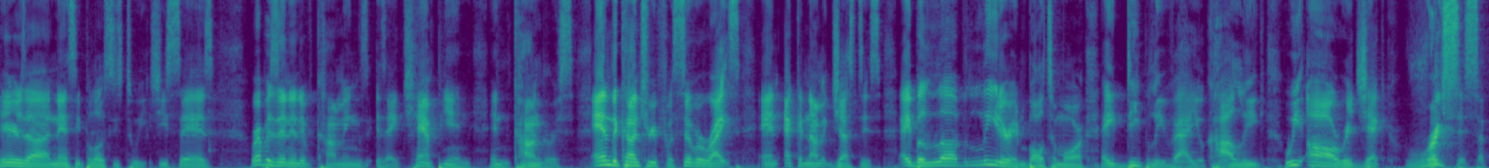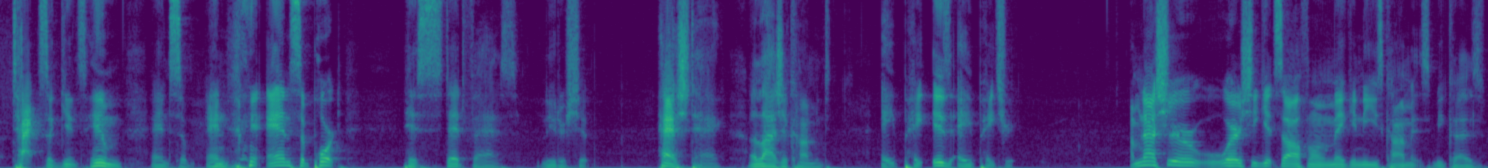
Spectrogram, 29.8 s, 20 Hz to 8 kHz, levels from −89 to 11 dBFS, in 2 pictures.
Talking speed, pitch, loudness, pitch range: 135 wpm, 110 Hz, -23 LUFS, 95-135 Hz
